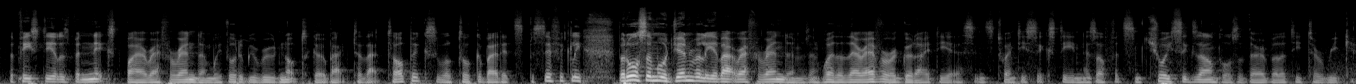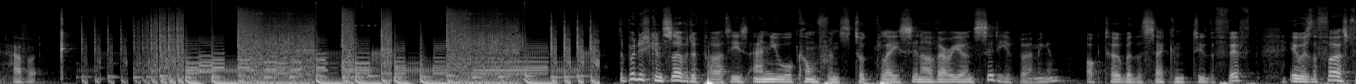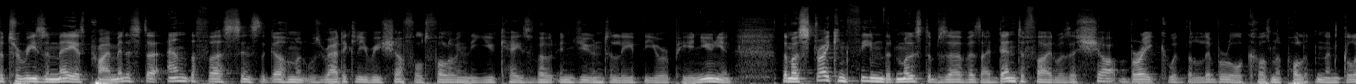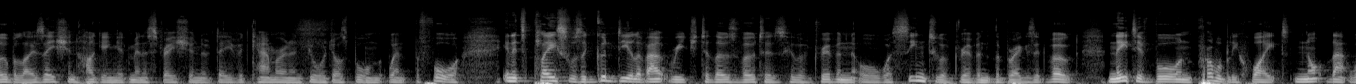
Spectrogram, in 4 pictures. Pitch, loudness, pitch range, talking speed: 110 Hz, -25 LUFS, 100-125 Hz, 180 wpm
